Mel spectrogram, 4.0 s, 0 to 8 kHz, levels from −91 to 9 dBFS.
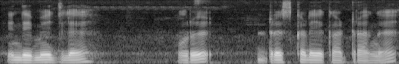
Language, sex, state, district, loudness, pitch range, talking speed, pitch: Tamil, male, Tamil Nadu, Nilgiris, -17 LUFS, 100-105 Hz, 90 wpm, 105 Hz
